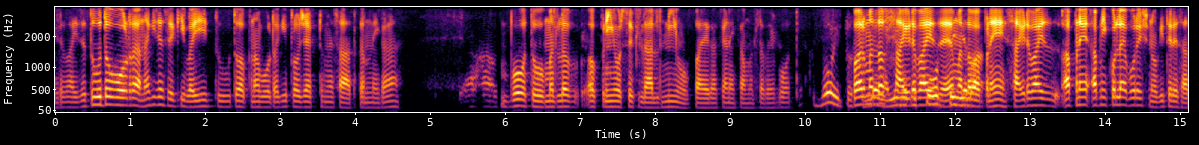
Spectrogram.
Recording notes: Phone talk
